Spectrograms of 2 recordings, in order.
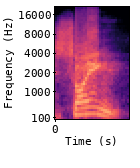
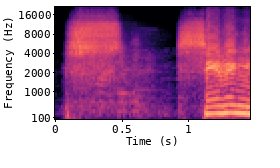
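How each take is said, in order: First: The first vowel sounds like 'so'. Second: The first vowel sounds like 'see'. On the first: The speaker calls it right. "टॉ की जगह सौ करो, सोइंग" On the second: The speaker calls it wrong. "सीविंग नहीं"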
